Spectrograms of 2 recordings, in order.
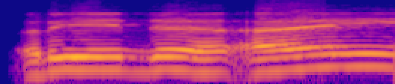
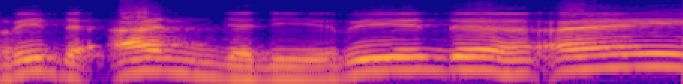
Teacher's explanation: Di sini idgham bi gunnah. Daripada rid'an jadi rid'ai. Dua harakat dengung.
